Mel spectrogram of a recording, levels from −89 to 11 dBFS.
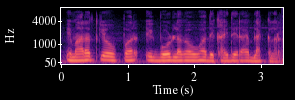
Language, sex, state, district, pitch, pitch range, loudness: Hindi, male, Bihar, Saharsa, 135 Hz, 125-145 Hz, -22 LUFS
